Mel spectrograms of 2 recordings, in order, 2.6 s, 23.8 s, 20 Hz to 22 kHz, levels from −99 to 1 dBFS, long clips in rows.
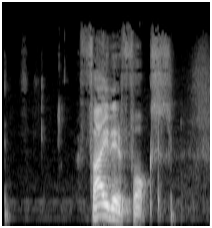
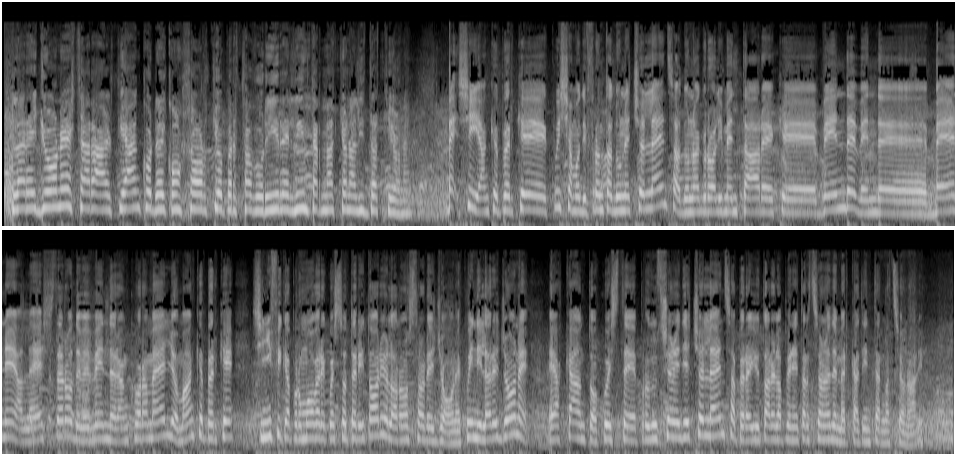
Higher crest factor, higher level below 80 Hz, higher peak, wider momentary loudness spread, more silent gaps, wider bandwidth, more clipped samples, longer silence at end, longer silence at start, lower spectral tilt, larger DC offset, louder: first, 20 dB vs 14 dB; second, -70 dBFS vs -54 dBFS; first, -2 dBFS vs -10 dBFS; first, 20 LU vs 4 LU; neither; about the same, 15 kHz vs 15.5 kHz; neither; first, 0.55 s vs 0 s; first, 1.1 s vs 0.05 s; about the same, -4.5 dB/octave vs -3.5 dB/octave; neither; first, -18 LUFS vs -25 LUFS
